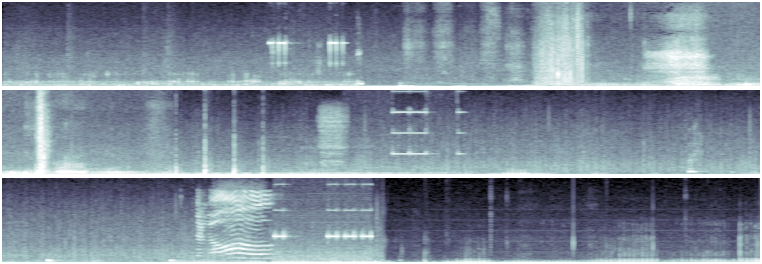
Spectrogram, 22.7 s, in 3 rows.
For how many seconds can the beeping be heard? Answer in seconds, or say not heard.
3 s.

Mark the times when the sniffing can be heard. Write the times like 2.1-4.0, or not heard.
4.0-5.4, 10.3-11.1, 17.1-17.9.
